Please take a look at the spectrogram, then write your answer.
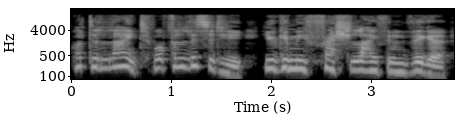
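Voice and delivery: rapturous. Acted. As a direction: let the joy spill over about the trip. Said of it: "she rapturously cried".

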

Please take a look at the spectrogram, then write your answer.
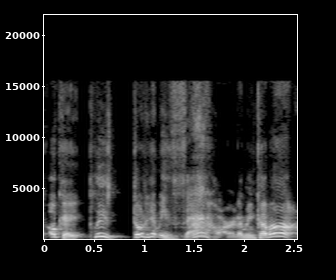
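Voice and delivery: mock pleading, pitch swinging up; Damian McKenzie. Voicing a player begging not to be tackled, mock pleading. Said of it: "Damian McKenzie looked like".

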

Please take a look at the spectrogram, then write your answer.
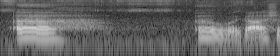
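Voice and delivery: talking through a big yawn; words stretched by a yawn. Real, not acted. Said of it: "I'm yawning now".

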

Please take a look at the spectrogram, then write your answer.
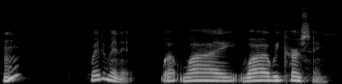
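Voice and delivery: soft, puzzled questioning; hushed, genuinely confused objection; calmly baffled. Shown as a demonstration. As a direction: act almost lost, quietly asking why. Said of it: "almost lost as to why".

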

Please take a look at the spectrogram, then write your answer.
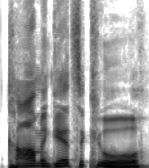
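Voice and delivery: slow, laughing attempt at an American accent; a shaky first go at general American. Shown as a demonstration. Reading a drill line to his co-host in an American accent. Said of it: "I gotta do an American accent".

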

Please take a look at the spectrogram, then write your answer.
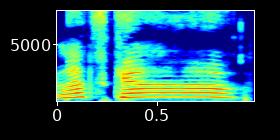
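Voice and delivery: high, drawn-out mock cheer; playful, high-pitched hype call; imitated rallying cry. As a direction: imitate a high whoop to get moving. Voicing ladies honking, cheering.

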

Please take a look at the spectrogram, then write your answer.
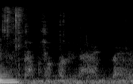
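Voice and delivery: whispered metal band name; hushed echo. Pretend. Host trying out a metal band name, whispered.

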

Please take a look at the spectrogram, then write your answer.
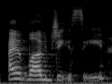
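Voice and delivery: ordinary talk, nothing marked

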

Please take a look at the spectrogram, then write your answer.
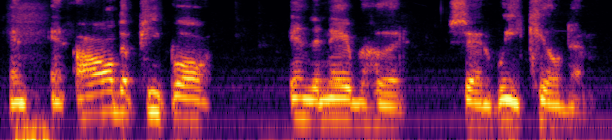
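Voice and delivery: ordinary talk

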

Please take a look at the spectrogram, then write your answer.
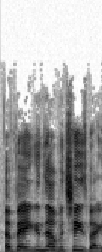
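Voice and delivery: high, whiny-sweet begging; pleading pregnant wife. Retold or imitated. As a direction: play up the pregnant wife's begging. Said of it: "that stereotypical pregnant wife".

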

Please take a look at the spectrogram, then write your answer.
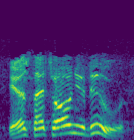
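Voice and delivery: ordinary talk

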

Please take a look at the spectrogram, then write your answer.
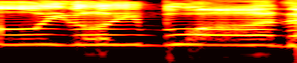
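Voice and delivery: high-pitched mock nasal rant voice; imitating nasal rant. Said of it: "nasal voice".

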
